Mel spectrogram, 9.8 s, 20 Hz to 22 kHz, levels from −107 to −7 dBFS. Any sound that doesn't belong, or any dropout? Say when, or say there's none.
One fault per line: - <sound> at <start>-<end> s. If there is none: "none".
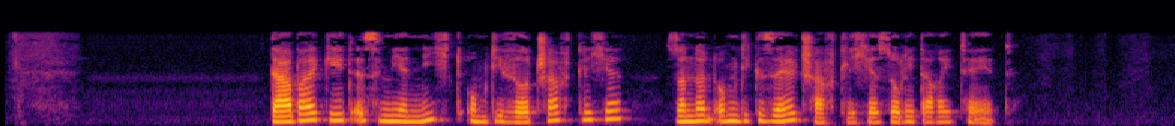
none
